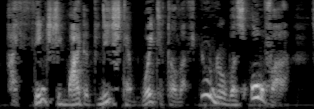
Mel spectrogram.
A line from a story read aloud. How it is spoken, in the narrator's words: said Amanda in a scandalized voice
